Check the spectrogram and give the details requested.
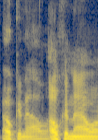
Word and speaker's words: Okinawa: Is it Okinawa? What's in Japan? Okinawa.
